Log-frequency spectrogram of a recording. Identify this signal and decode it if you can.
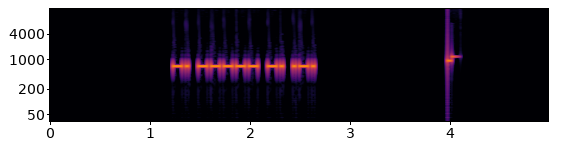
Morse code, heard as a keyed tone, about 38 wpm, 700 Hz. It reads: N0NR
